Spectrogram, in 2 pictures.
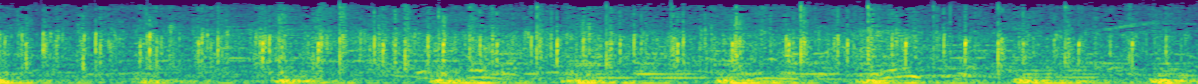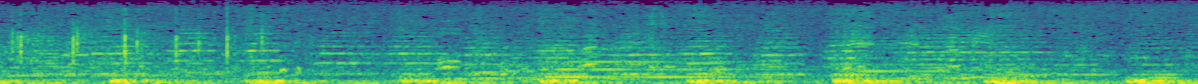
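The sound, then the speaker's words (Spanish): A crowd claps steadily in rhythm along with a brass procession march as costaleros sway the paso through a turn (revirada), the sharp, dense clapping running throughout beneath the sustained tones of the band. “Ahora el mesido de la marcha, que muy bien acompañan estos costaleros. Y las palmas, como no.”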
